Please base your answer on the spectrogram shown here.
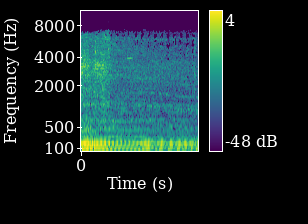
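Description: A 2008 Subaru Impreza WRX STI idling after a keyless push-button start, a steady loud low rumble from the turbocharged flat-four that holds even throughout, heard close with no voices.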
